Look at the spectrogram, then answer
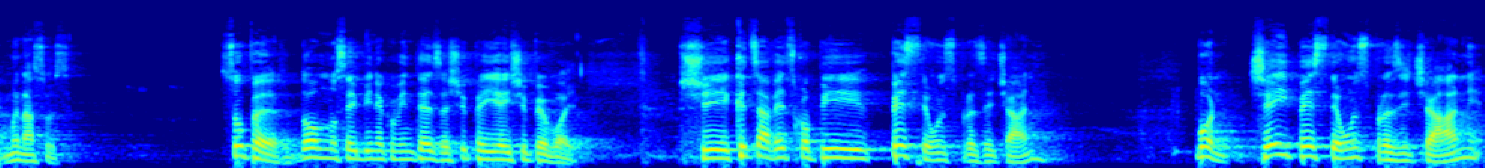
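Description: A man preaching in a large church hall, with long reverb trailing after his words. His voice sits a little high and swings widely in pitch. He jokes and talks straight to the congregation. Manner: lively, joking, addresses the audience directly. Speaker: pastor. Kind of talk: conversational sermon to a congregation.

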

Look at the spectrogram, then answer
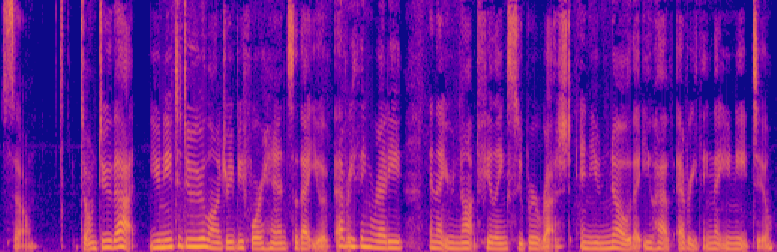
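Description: A woman's voice: medium pitch, steady tone, normal speed, warm tone. A young woman from New England hosting a casual solo podcast, chatty and full of jokey asides. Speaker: podcast host.

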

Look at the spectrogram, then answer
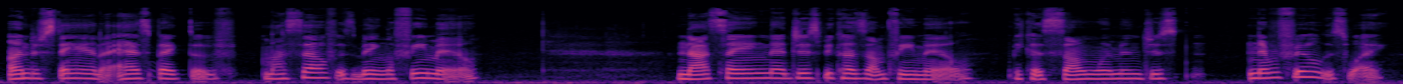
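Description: Gravelly-voiced woman recounting a memory. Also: on the low side, dark tone, dry recording. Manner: reflective, unhurried, pausing often. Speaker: storyteller. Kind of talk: personal storytelling.

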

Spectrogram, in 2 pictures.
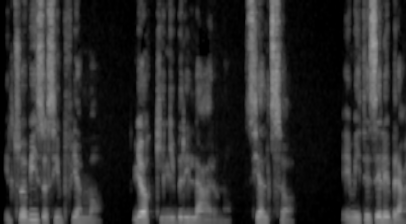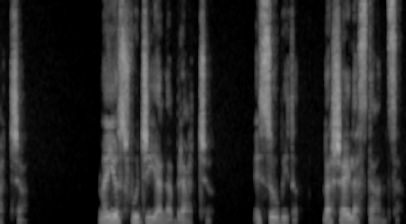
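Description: First-person heroine narrator, woman; measured, emotional delivery, warm tone, dry studio. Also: mid-range voice, fairly even intonation, vocal fry, slightly rough, dry recording.

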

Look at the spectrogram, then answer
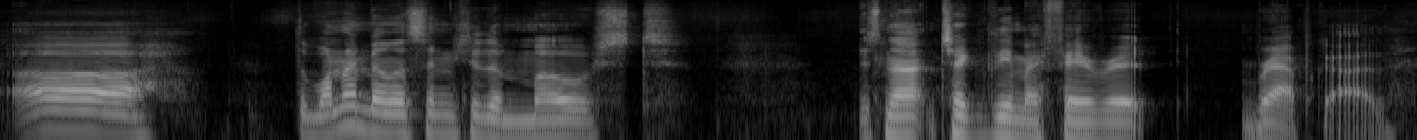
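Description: A man's voice: mid-range voice, fairly even intonation, measured pace, a little mellow, clear, resonant tone, no echo, studio quality. A man co-hosting a comedy podcast, bantering and teasing his friend, with casual swearing. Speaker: podcast co-host.

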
